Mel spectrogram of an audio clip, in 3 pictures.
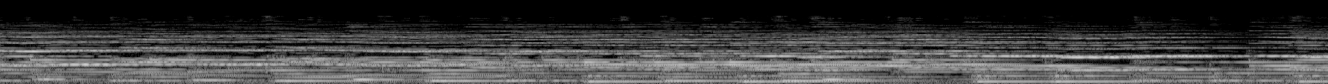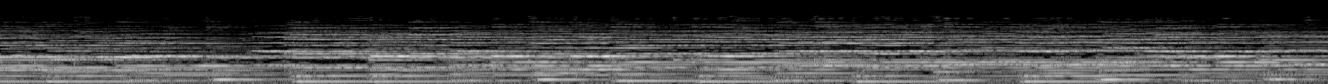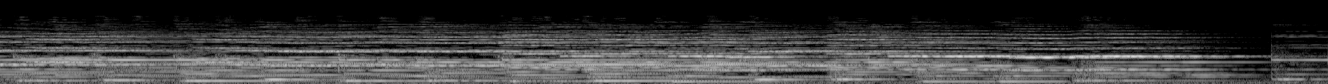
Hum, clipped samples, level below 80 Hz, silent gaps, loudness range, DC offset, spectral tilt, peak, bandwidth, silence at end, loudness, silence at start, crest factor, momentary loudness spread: none; under 0.1%; -48 dBFS; none; 5 LU; under 0.1%; -5.5 dB/octave; -2 dBFS; 10.5 kHz; 0 s; -19 LUFS; 0 s; 18 dB; 7 LU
